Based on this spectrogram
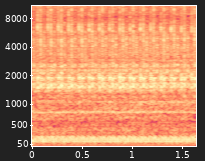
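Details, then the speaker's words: Honda Civic with a freshly installed D16Y7 engine, first start after install, cold idle: fast, busy clatter over the engine note, noisier than it should be; owner had adjusted the valve lash and hopes it quiets once warm, cause unconfirmed. "noisy. I did adjust the valves on this, so I did adjust the valve lash on these, so maybe once it warms up"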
